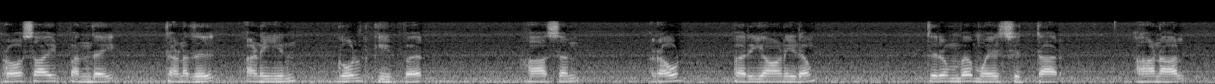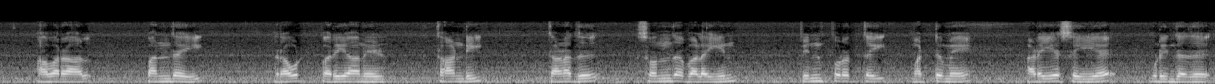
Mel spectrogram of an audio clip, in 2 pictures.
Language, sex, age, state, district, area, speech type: Tamil, male, 45-60, Tamil Nadu, Madurai, rural, read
